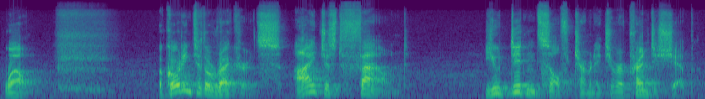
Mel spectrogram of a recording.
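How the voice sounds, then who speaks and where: A man playing a firm, methodical police officer in an audio drama, speaking in a formal, deliberate, official manner. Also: mid-range voice, wildly swooping pitch, pushed and bright, heavily acted. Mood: probing.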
